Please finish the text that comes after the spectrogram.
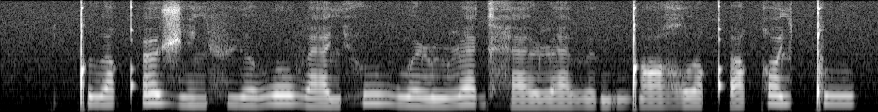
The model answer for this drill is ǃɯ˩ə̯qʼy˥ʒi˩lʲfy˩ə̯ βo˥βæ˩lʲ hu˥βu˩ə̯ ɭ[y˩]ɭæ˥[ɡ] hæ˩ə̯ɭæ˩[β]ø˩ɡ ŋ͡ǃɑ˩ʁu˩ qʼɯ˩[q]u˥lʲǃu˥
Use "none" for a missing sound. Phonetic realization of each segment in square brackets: y˩, ɡ, β, q

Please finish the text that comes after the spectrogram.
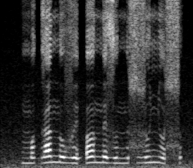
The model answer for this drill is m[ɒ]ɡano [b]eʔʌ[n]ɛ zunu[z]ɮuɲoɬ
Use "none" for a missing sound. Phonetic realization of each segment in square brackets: ʌ, v, n, ɬ

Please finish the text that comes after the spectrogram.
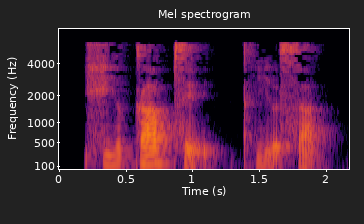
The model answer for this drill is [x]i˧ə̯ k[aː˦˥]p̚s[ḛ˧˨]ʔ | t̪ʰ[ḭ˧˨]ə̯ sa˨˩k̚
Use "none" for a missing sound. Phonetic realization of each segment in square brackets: x, aː˦˥, ḛ˧˨, ḭ˧˨

